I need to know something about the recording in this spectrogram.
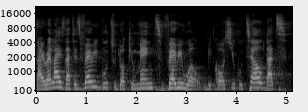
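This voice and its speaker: A medium-pitched Ghanaian woman in her forties closes out a lecture in a big hall as its moderator, recapping the talk formally and deliberately before the floor opens. Long reverb rings through the echoey venue.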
